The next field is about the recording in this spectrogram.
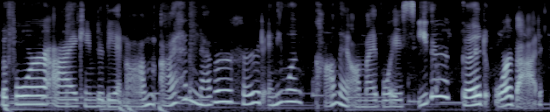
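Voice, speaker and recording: A young American woman with a light vocal fry, talking to her channel audience in a measured, explanatory way. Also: medium pitch. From United States. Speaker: channel host. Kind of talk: scripted talk to camera.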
